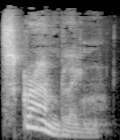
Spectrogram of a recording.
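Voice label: "scrambling", British English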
